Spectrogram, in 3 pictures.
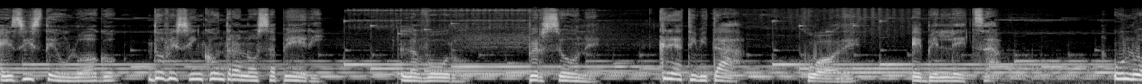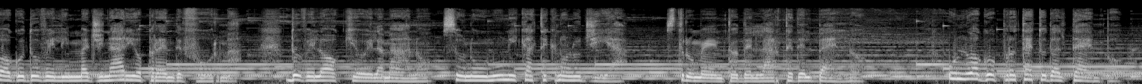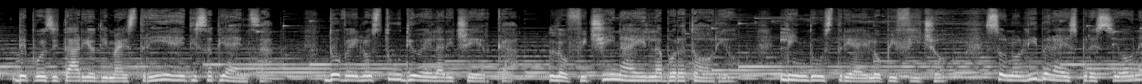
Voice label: italian voice over female commercial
